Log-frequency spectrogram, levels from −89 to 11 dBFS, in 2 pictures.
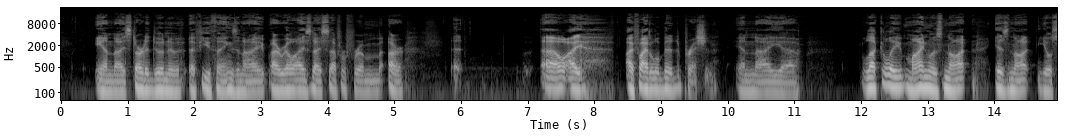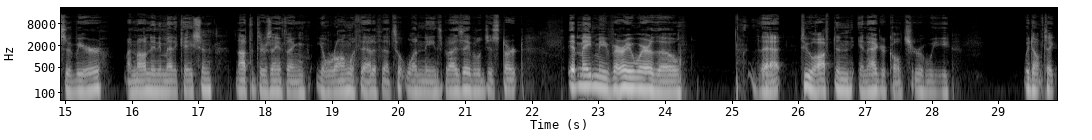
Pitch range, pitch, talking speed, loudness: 105-125 Hz, 115 Hz, 160 wpm, -25 LUFS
